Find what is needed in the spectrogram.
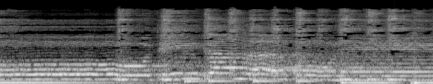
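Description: Singing of a Javanese-language sholawat in a chant-like melody with musical accompaniment, the voice holding long notes.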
